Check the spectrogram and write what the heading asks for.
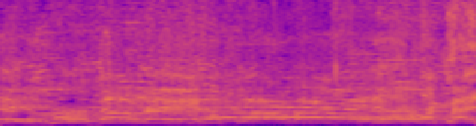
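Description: A large crowd yells and chants "Oli, Oli" together, a dense, loud roar of many voices rising and falling in pitch without a break for the whole stretch.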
